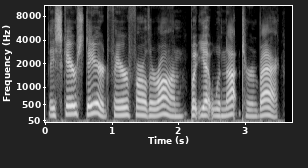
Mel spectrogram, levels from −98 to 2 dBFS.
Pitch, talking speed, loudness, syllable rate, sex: 205 Hz, 195 wpm, -16 LUFS, 4.4 syllables/s, female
